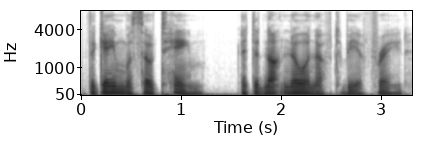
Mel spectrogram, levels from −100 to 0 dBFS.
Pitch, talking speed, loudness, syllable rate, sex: 100 Hz, 235 wpm, -19 LUFS, 5.4 syllables/s, male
